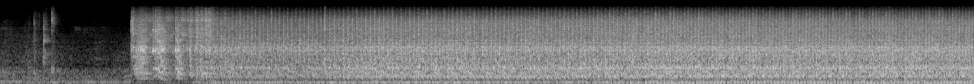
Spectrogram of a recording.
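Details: 2011 Mitsubishi Triton 3.2 diesel pickup, about 10 years in use, recorded from underneath after an automatic transmission fluid change and brake service: cranks, catches in about a second, then steady even diesel clatter at idle; normal start and idle.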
